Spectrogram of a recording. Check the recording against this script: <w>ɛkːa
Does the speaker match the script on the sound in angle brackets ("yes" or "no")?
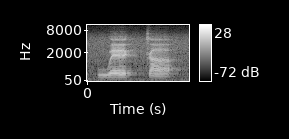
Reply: yes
